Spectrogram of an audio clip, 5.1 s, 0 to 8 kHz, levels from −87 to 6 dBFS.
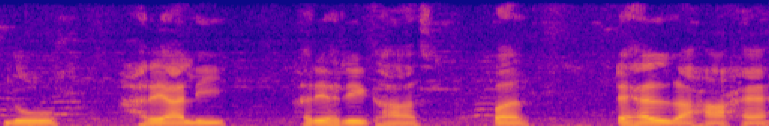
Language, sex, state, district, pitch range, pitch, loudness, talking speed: Hindi, male, Haryana, Charkhi Dadri, 115-125 Hz, 120 Hz, -18 LUFS, 105 wpm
